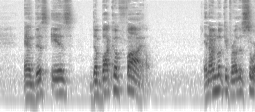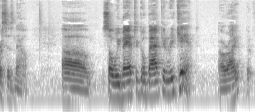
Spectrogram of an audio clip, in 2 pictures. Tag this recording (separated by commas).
Speech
